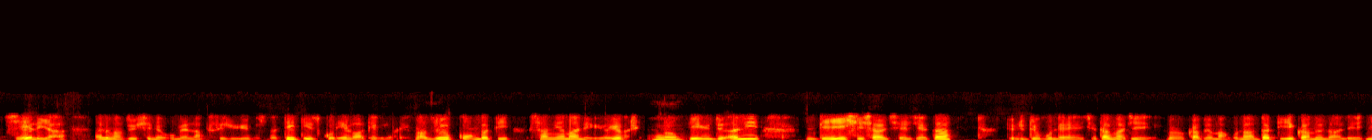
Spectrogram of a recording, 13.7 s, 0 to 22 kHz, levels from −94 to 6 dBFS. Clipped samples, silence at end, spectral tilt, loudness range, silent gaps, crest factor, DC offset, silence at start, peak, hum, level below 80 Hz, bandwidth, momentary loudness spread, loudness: under 0.1%; 0 s; -8 dB/octave; 6 LU; none; 20 dB; under 0.1%; 0.05 s; -10 dBFS; none; -58 dBFS; 7 kHz; 15 LU; -30 LUFS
